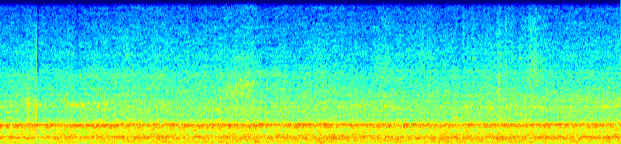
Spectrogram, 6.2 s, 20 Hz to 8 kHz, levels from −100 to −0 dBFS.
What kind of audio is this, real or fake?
real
